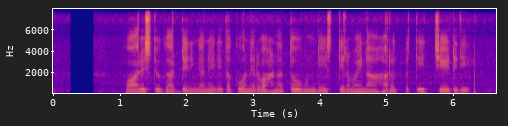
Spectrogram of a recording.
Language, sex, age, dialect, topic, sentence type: Telugu, male, 31-35, Telangana, agriculture, statement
